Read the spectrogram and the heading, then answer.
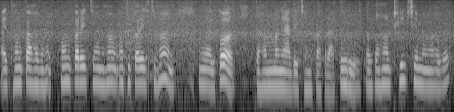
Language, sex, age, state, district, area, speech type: Maithili, female, 60+, Bihar, Araria, rural, spontaneous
